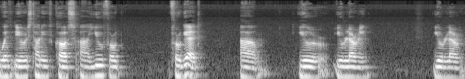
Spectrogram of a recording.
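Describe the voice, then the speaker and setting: With a Spanish accent, a man at a medium pitch speaks at a very slow pace with long, frequent pauses and fairly even intonation. There is an audible room echo. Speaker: vlogger. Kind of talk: casual video journal. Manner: halting, many fillers.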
